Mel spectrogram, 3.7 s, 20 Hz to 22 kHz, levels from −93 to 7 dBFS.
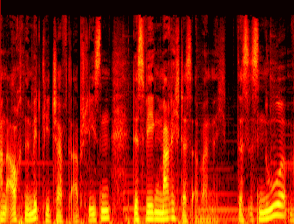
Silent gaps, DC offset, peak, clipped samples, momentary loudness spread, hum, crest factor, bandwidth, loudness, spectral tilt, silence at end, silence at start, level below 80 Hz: none; under 0.1%; -4 dBFS; under 0.1%; 11 LU; none; 16 dB; 17 kHz; -21 LUFS; -5.5 dB/octave; 0 s; 0 s; -38 dBFS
